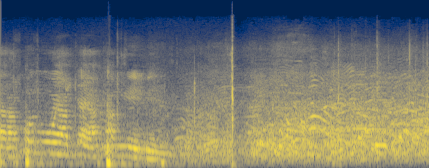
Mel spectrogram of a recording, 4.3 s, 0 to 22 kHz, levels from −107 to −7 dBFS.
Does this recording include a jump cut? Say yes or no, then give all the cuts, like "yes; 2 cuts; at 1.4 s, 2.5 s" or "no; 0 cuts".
no; 0 cuts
